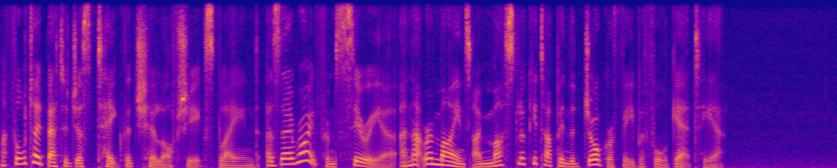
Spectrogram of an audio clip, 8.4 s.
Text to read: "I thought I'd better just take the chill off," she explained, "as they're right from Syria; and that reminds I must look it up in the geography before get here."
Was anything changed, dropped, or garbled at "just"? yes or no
no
